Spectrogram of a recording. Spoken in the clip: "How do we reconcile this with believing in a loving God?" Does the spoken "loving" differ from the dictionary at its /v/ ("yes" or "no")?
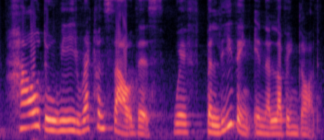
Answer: no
